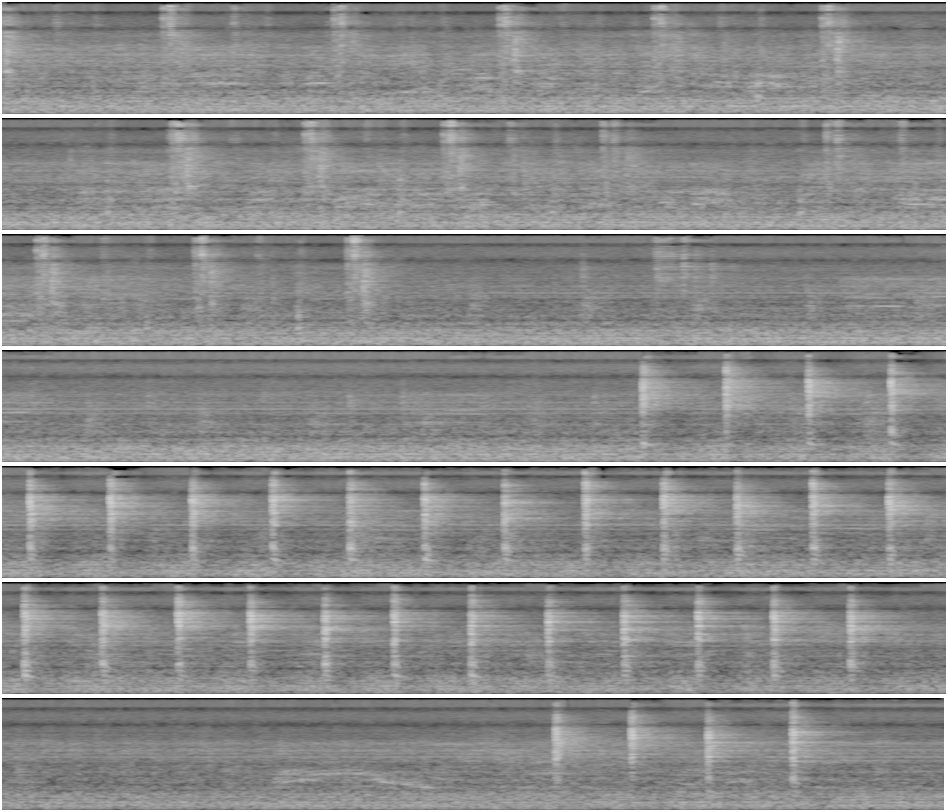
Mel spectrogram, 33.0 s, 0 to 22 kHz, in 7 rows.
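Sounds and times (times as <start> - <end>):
continuous low roar: 0.0 - 33.0
hammer striking steel on anvil: 17.4 - 28.2, 31.1 - 32.7.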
